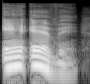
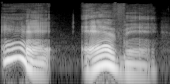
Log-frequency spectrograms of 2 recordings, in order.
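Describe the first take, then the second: First: Loud, emphatic name call. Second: Very slow, stretched-out disbelieving repeat; incredulous echo. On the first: Assistant principal summoning second suspect, calling out. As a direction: announce the second name loudly to the room. Official calls out the narrator. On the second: Student echoing own name after being accused, incredulous echo. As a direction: draw out each word as if you misheard. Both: Retold or imitated.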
